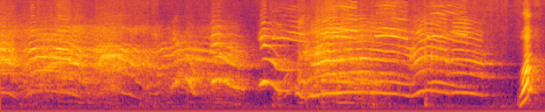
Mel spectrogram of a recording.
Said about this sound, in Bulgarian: Това не е мъгла, а облак. Това не е облак, а рояк. Това не е рояк, а ято. Това са гарванчета.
